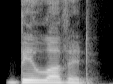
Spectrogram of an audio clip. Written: beloved

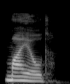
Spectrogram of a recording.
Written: mild

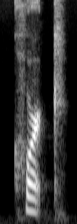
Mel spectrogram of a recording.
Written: quirk

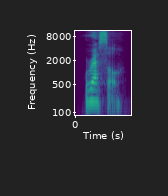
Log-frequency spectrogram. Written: wrestle

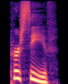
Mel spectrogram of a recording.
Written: perceive

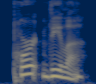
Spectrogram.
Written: port-vila

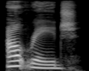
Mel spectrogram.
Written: outrage

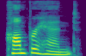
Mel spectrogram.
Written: comprehend

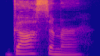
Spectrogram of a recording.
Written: gossamer

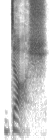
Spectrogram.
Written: dosh

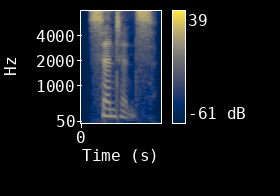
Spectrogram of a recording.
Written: sentence

